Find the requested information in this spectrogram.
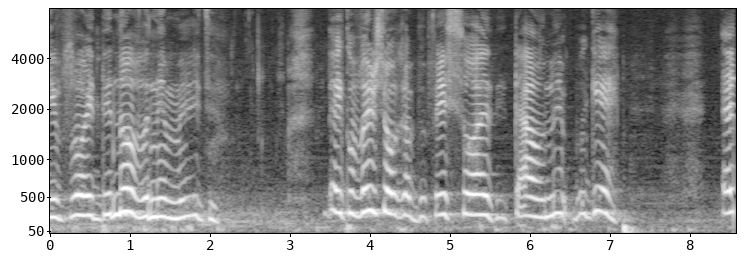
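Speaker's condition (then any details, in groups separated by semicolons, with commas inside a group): Cerebral palsy; from birth, medical negligence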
